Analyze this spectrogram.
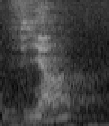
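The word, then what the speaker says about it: viens: En francés, cuando digo vient, que se escribe V-I-E-N-S, mi profesor me dice, no he escuchado el S.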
